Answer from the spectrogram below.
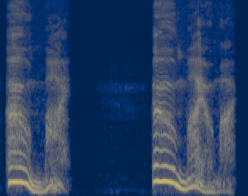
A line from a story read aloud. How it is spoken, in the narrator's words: It was so very beautiful that the mole could only gasp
